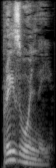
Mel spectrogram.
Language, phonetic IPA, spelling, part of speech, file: Russian, [prəɪzˈvolʲnɨj], произвольный, adjective, Ru-произвольный.ogg
- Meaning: arbitrary, random, any given (determined by impulse)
